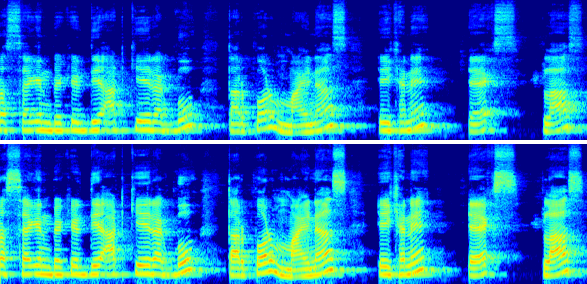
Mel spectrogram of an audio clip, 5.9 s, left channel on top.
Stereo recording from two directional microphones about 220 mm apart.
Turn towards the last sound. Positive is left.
turn(degrees=-45)  # may be behind; listen again after turning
